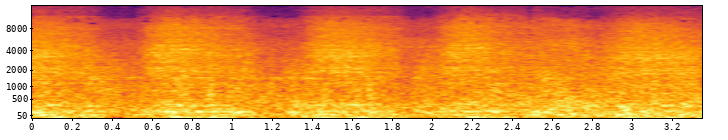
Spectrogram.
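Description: A locomotive in the Trainz railway simulator hauls a long goods train of fully loaded wagons and flatbeds, giving a steady, dense rumbling roar with faint rhythmic pulses and no talking.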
